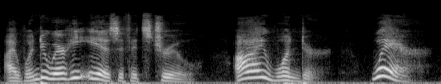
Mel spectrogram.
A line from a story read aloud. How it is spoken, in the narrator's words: exclaimed Marco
